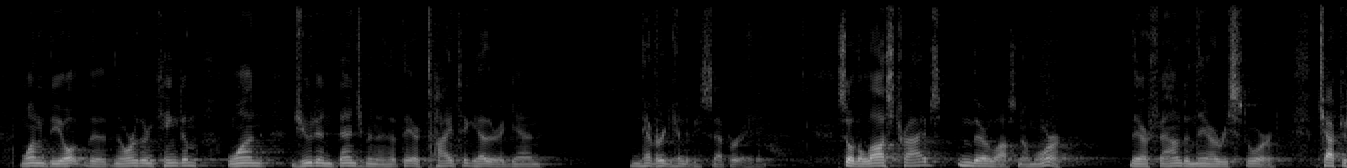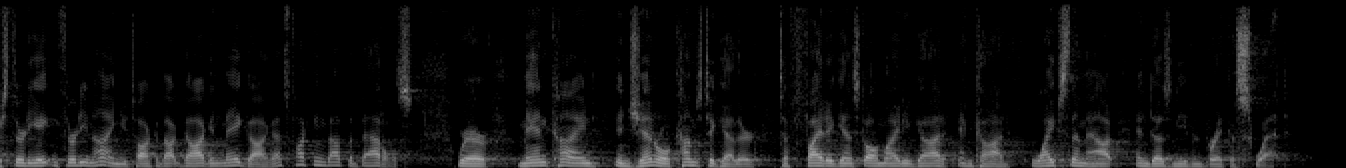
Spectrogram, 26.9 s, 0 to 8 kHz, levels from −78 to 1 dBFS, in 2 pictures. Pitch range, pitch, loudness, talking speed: 115-135 Hz, 125 Hz, -37 LUFS, 165 wpm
